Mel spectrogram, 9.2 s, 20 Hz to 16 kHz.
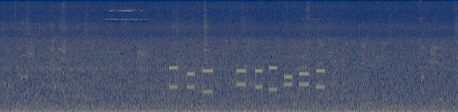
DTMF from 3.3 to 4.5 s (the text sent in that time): C83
